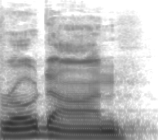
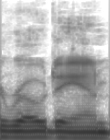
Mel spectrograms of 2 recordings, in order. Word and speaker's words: Rodan: Now I know it's pronounced Rodan. I don't care for the rest of the review or whatever. We're going to say Rodan because that's just how it's going to be.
